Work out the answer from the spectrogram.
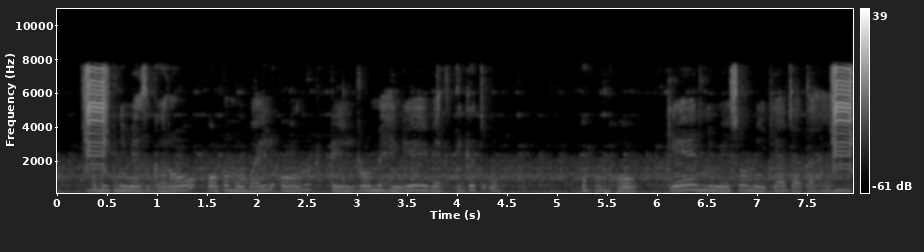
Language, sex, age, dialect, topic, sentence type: Hindi, male, 36-40, Hindustani Malvi Khadi Boli, banking, statement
